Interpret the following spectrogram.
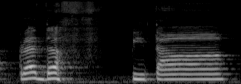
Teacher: ವಿಸರ್ಗದ ಉಚ್ಚಾರಣೆ ಫ್, ಮುಂದಿನ ಅಕ್ಷರ ಪಿ. ಅದು ಉಚ್ಚಾರಣೆ ಅಲ್ಲ, ಗಾಳಿಯನ್ನು ನಮ್ಮ ಹಲ್ಲಿನ ಎಡೆಯಲ್ಲಿ ಹೊರಗೆ ಬಿಡುವಂಥ ಶಬ್ದ. ಪ್ರದಃ ಪಿತಾ ಪಿತಾ ದೀರ್ಘ.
